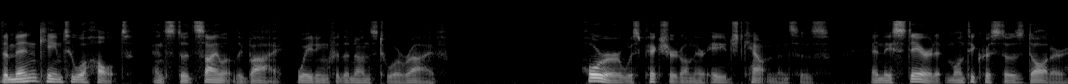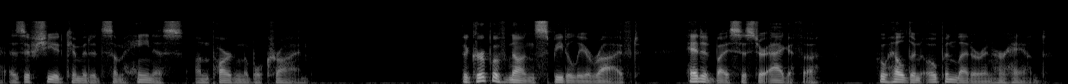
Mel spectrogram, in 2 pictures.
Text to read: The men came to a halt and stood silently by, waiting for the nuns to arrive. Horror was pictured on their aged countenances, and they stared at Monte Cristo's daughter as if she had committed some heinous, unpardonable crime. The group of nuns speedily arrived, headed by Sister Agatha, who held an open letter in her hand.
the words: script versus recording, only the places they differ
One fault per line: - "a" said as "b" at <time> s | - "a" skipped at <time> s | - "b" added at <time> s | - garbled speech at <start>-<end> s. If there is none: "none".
none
